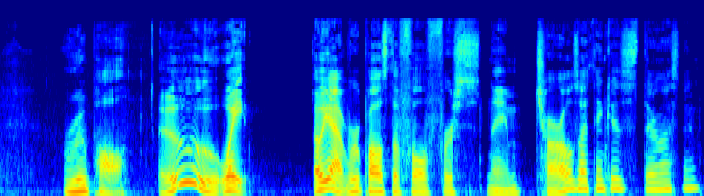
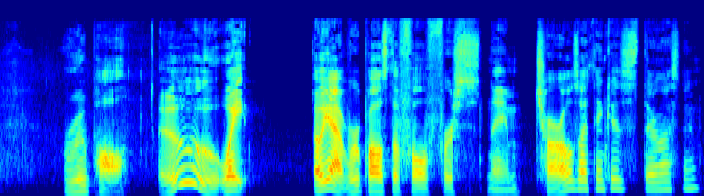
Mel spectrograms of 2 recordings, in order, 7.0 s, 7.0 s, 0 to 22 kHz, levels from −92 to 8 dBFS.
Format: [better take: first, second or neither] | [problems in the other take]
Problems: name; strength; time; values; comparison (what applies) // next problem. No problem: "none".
first | thin; very; fading below 750 Hz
